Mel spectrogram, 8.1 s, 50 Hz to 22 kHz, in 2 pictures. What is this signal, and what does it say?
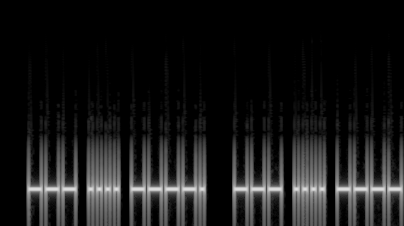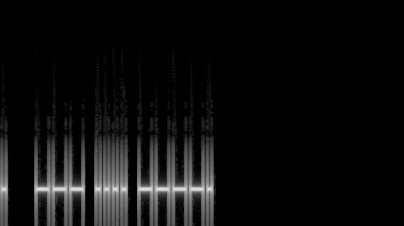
Morse code, heard as a keyed tone, about 28 wpm, 700 Hz. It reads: OH9 OH9 OH9
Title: Callsign Prefixes for Top 25 DXCC - Repeated 3x - 28wpm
